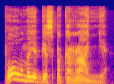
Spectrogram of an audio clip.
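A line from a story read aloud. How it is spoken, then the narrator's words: Loud, tipsy. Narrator (Belarusian): гучна паўтарыў падпіты Самусенка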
